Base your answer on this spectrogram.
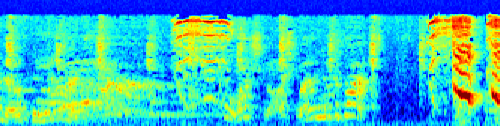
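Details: Apricot female toy poodle crying while watching her owner and her brother, another toy poodle, play in the back garden; soft speech-like murmuring, a brief high whine, then loud squealing cries at the end.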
